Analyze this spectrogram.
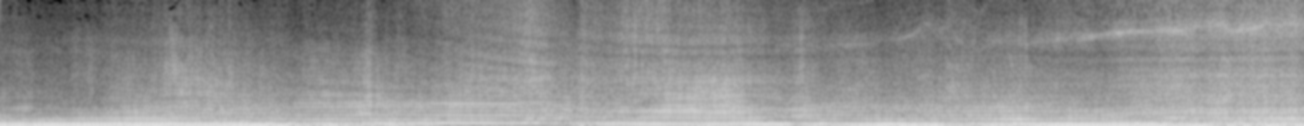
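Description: A four-cylinder hatchback rally car revs hard through the gears.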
